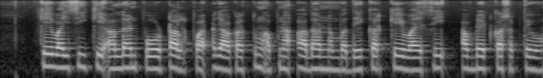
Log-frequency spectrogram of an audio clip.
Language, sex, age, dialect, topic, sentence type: Hindi, male, 25-30, Kanauji Braj Bhasha, banking, statement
